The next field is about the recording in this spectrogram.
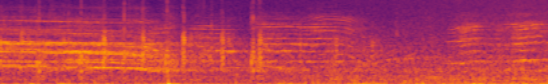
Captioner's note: applause and cheering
